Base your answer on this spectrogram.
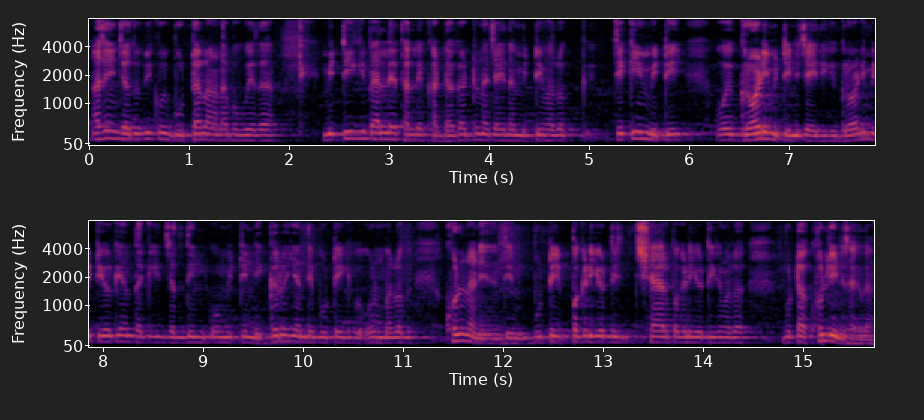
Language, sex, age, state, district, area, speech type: Dogri, male, 18-30, Jammu and Kashmir, Udhampur, rural, spontaneous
